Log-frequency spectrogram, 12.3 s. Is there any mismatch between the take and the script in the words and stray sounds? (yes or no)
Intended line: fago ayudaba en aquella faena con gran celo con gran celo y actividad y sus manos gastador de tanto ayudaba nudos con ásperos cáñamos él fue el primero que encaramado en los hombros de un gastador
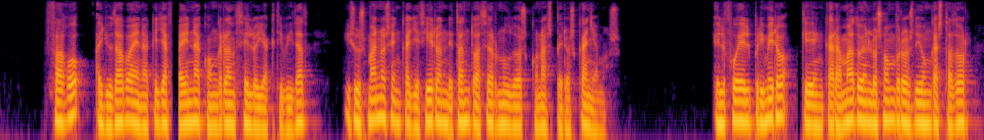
yes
